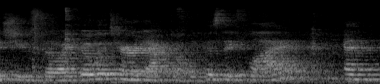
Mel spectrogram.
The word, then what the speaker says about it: pterodactyl: If she forced me to choose, though, I'd go with pterodactyl because they fly and they start with a silent P, right?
